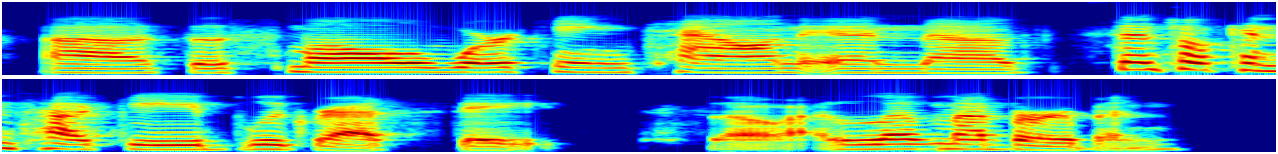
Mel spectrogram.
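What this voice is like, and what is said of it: Kentucky accent. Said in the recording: “Where is your accent from? ... I am from Campbellsville, Kentucky”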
